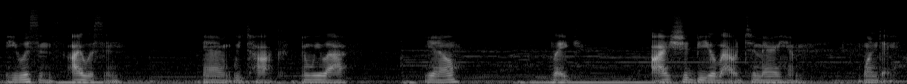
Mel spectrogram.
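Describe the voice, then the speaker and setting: A man's voice: low voice, completely flat delivery, a little slow, gravelly, pauses often, bright, forceful tone, faint music behind. A young man in his twenties from Canada, speaking candidly to camera in a personal monologue, earnest and peppered with "you know". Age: 20s. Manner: earnest, candid, says "you know" constantly, laughs often. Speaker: vlogger.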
